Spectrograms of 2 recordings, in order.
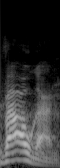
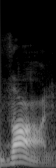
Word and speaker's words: Vaughan: there's Richard Brown and Richard valgan or Richard Vaughn if you know how to say it correctly but even he says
